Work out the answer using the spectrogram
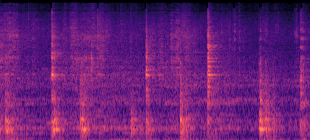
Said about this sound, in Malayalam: എന്നിട്ട് നന്നായി ഒന്ന് ഇളക്കി കൊടുത്ത് ഈ സവാള ഒന്ന് ജസ്റ്റ് ഒന്ന് ഒരു ഇതാവണം കേട്ടോ.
